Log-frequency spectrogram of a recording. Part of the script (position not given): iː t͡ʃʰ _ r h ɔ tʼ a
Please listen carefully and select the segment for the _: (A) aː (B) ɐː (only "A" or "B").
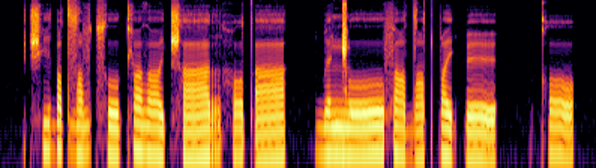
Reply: A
